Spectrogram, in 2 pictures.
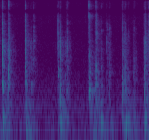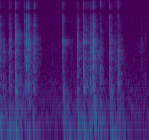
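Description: Fingertips of both hands type on a black plastic ergonomic split computer keyboard with a hollow housing, lying on a tablecloth. Quick bursts of clicky, hollow key taps with a low thump under bright clatter come in uneven clusters with short pauses between them. Each tap dies away almost instantly.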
